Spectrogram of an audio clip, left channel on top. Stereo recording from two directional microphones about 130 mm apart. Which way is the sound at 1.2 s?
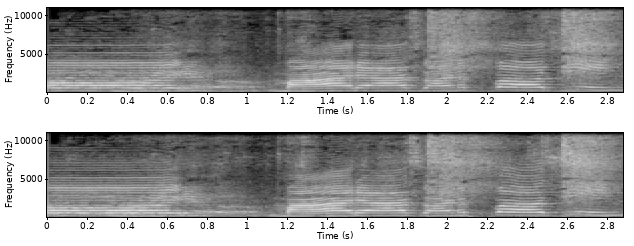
40° right (ahead or behind).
